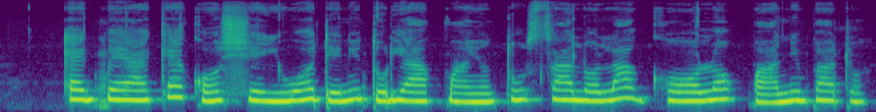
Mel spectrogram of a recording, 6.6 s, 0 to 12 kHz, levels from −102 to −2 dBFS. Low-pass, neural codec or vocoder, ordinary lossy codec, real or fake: none; none; none; real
